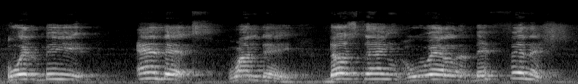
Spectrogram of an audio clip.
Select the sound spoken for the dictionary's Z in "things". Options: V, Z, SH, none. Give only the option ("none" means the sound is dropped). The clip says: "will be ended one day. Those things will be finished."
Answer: none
